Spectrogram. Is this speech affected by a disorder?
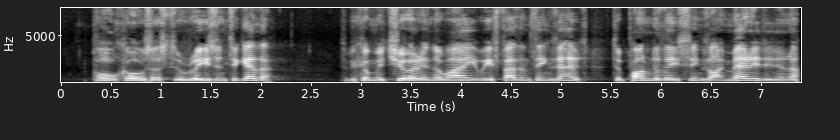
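Yes: Parkinson's disease; Parkinson's with arthritis.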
